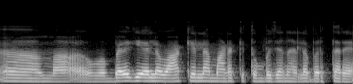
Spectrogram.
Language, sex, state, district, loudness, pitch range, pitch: Kannada, female, Karnataka, Shimoga, -16 LUFS, 140-155 Hz, 145 Hz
